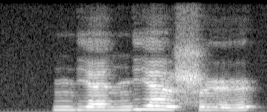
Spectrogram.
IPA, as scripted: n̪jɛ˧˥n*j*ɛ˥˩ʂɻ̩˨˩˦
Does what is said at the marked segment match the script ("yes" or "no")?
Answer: yes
